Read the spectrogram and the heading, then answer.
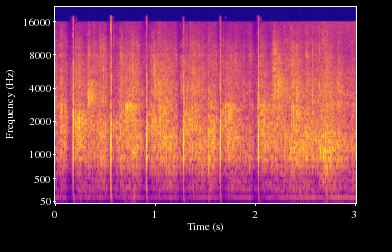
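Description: Applause from an audience after a speaker notes that the Colorado legislature passed 462 of 600 bills in its session: a steady wash of clapping with about six sharp, evenly spaced claps standing out over roughly three seconds, with a low steady hum underneath and no one speaking.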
